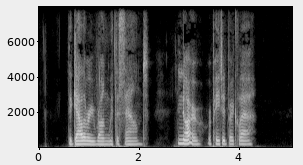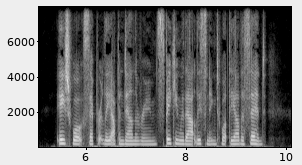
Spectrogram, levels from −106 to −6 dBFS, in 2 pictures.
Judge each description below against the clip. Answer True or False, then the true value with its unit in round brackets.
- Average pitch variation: False (1.4 semitones)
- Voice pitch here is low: False (195 Hz)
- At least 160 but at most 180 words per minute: False (150 wpm)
